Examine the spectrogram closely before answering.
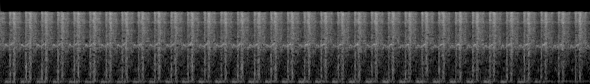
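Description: Handmade V-twin steam engine running on compressed air, its exhaust giving a rapid, even beat of hissing puffs at a steady speed.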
